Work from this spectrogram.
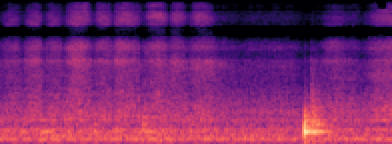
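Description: A board eraser rubbing out writing during a Hindi grammar lesson, a faint low scuffing that ends in one short, louder rubbing stroke near the end.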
